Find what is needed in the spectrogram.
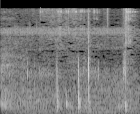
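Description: Small plastic cable connectors clicking and knocking as they are handled and fitted at a portable solar panel's output lead, a handful of light clicks in the second half. Behind them a steady high-pitched insect drone.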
